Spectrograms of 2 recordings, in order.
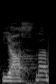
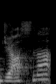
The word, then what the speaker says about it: Jasna: whose name is pronounced yasuna not jasna i've been told um which is actually quite interesting because that is how you would that is the name in my language serbian yasna like there there are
